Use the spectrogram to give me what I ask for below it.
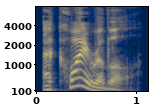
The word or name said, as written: acquirable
